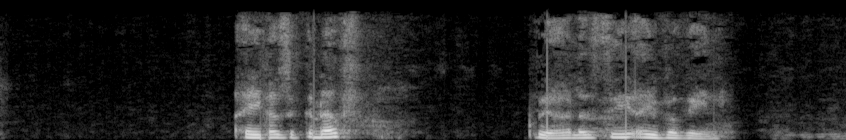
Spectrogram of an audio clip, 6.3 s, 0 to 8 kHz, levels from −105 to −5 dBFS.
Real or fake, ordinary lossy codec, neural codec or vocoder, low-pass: real; AAC, 32 kbps; none; 7.2 kHz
